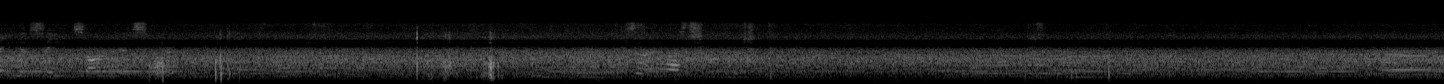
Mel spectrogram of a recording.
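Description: Steady hum and hiss inside a ThyssenKrupp hydraulic elevator car during travel, with distant voices from the surrounding store and a few light clicks.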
